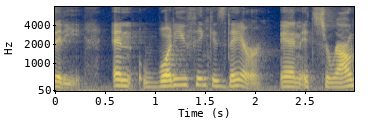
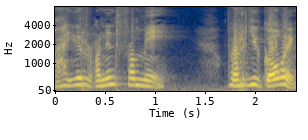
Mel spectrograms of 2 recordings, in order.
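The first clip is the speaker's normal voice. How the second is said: over-the-top, bad, exaggerated fake Irish accent; 2 semitones higher than usual. Retelling what a man said to a woman, the speaker uses an irish accent. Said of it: "And it's an Irish accent".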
